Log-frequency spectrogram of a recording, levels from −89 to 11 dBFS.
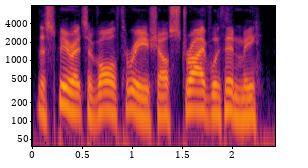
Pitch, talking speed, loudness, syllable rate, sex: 135 Hz, 220 wpm, -16 LUFS, 5.6 syllables/s, male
